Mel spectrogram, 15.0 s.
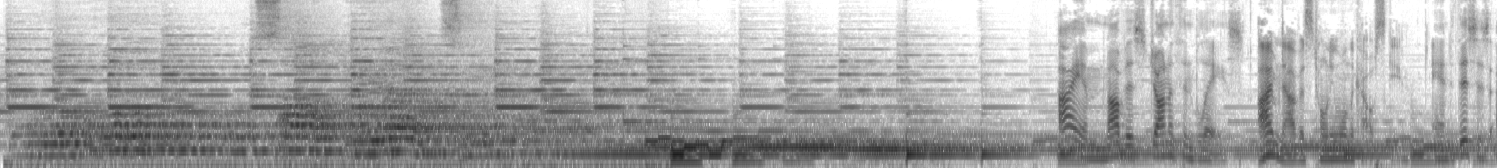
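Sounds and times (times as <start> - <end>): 
church bells ringing: 0.0 - 10.5
speech: 11.1 - 14.9.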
